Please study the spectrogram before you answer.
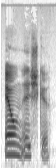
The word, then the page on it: eoin-uisge: gaelic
